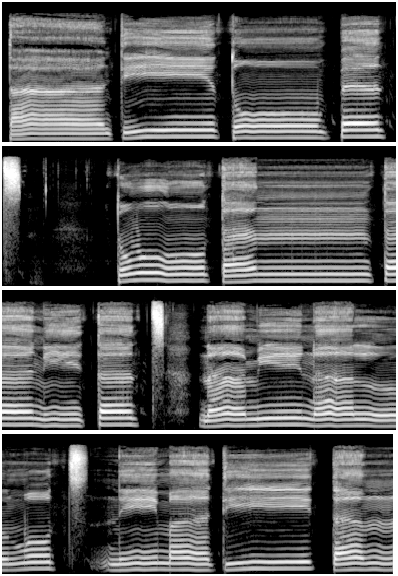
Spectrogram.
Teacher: keluarnya huruf berasal dari ujung lidah menyentuh pangkal gigi seri atas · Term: huruf ta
